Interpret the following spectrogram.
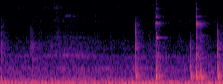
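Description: A plastic rod tapping against a glass beaker and the still-hard shell of an egg soaking in nitric acid. It gives three light clicks in the second half.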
